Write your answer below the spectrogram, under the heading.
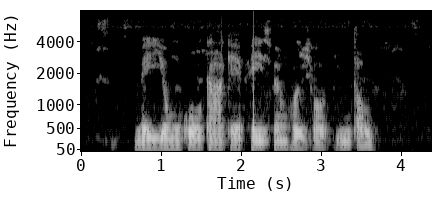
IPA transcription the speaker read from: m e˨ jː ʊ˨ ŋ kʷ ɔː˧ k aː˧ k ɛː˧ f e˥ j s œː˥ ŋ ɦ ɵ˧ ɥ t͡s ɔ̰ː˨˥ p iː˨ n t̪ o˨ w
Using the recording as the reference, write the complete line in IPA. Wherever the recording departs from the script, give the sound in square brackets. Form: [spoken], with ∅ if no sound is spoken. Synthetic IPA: m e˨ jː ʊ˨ ŋ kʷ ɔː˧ k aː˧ k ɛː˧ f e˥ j s œː˥ ŋ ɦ ɵ˧ ɥ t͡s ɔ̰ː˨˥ p [iː˥] n t̪ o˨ w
